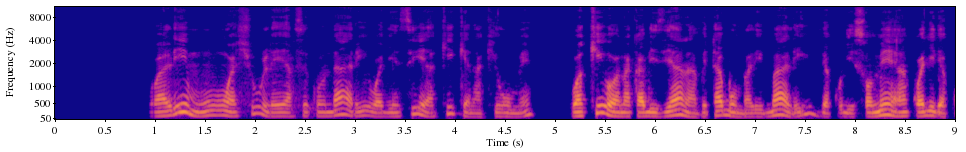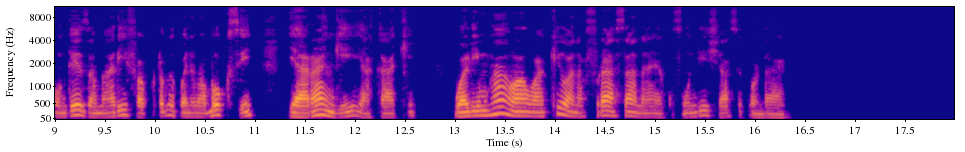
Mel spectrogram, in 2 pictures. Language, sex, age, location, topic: Swahili, male, 25-35, Dar es Salaam, education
